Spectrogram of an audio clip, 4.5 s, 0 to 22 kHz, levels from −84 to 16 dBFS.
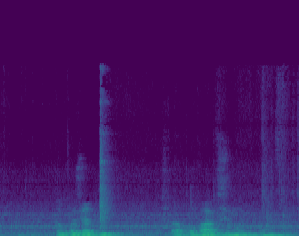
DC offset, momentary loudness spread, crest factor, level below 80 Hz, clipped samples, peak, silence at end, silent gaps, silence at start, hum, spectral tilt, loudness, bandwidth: under 0.1%; 18 LU; 16 dB; -46 dBFS; under 0.1%; -14 dBFS; 0 s; none; 0 s; none; -7.5 dB/octave; -31 LUFS; 16 kHz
